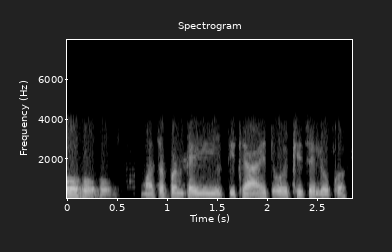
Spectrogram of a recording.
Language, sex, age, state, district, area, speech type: Marathi, male, 30-45, Maharashtra, Nashik, urban, conversation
